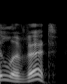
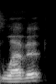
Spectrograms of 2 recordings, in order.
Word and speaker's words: Leavitt: say your name right yeah it's a it's levit um sometimes people call me L it which is just fine but the the way it's pronounced here in in kind of the uh the desert Southwest where it is popular is levit well thank you Troy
